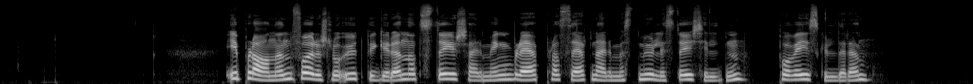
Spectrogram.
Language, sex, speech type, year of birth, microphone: Norwegian, female, read, 1988, Shure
